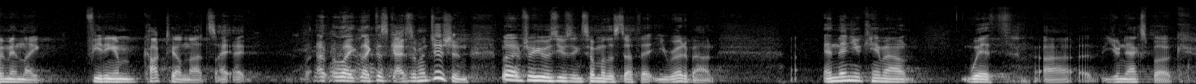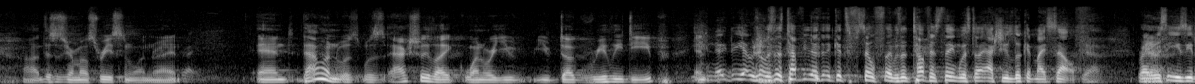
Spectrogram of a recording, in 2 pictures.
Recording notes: On stage for a special live Bulletproof podcast.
